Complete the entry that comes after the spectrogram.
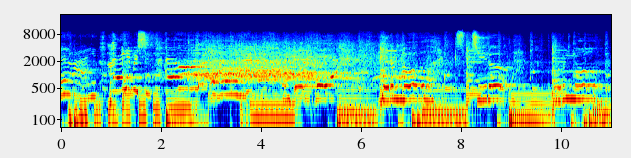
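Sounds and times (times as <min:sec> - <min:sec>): woman singing: 0:00.0 - 0:05.7, 0:06.3 - 0:11.0
live backing band: 0:00.0 - 0:11.0
audience cheering and applause: 0:02.1 - 0:07.6.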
